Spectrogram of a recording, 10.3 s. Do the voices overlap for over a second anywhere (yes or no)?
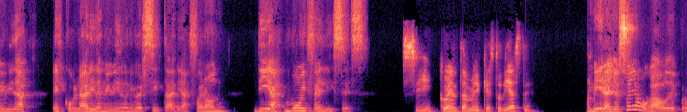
no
